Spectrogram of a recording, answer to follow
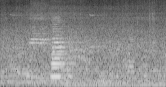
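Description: A car horn gives one short toot just under a second in, preceded by a fainter blip, over the low running of vehicle engines and a crowd's voices.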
